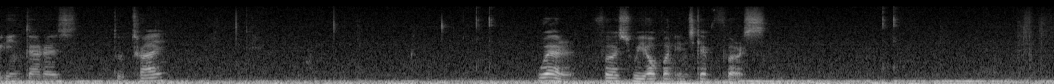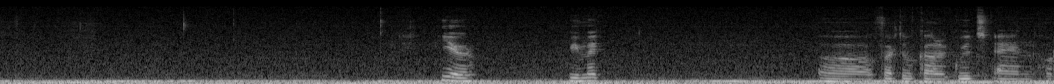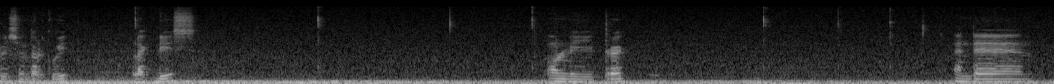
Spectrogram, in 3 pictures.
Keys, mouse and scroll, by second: 4.7 click, 8.8 click, 22.4-24.4 drag, 26.3-28.9 drag, 29.4-30.1 middle drag.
